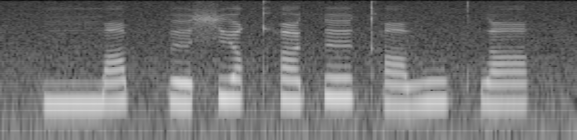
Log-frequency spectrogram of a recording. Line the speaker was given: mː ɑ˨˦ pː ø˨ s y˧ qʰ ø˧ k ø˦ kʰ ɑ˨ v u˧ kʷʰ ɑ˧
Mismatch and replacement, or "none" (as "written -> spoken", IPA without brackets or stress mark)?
none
